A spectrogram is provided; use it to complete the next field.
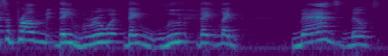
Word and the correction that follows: Mads Mikkelsen: How do I say his name? Mads Mikkelsen.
